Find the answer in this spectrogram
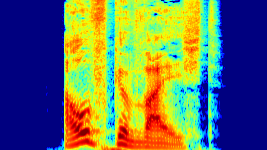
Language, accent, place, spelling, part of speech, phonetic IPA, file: German, Germany, Berlin, aufgeweicht, verb, [ˈaʊ̯fɡəˌvaɪ̯çt], De-aufgeweicht.ogg
- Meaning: past participle of aufweichen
